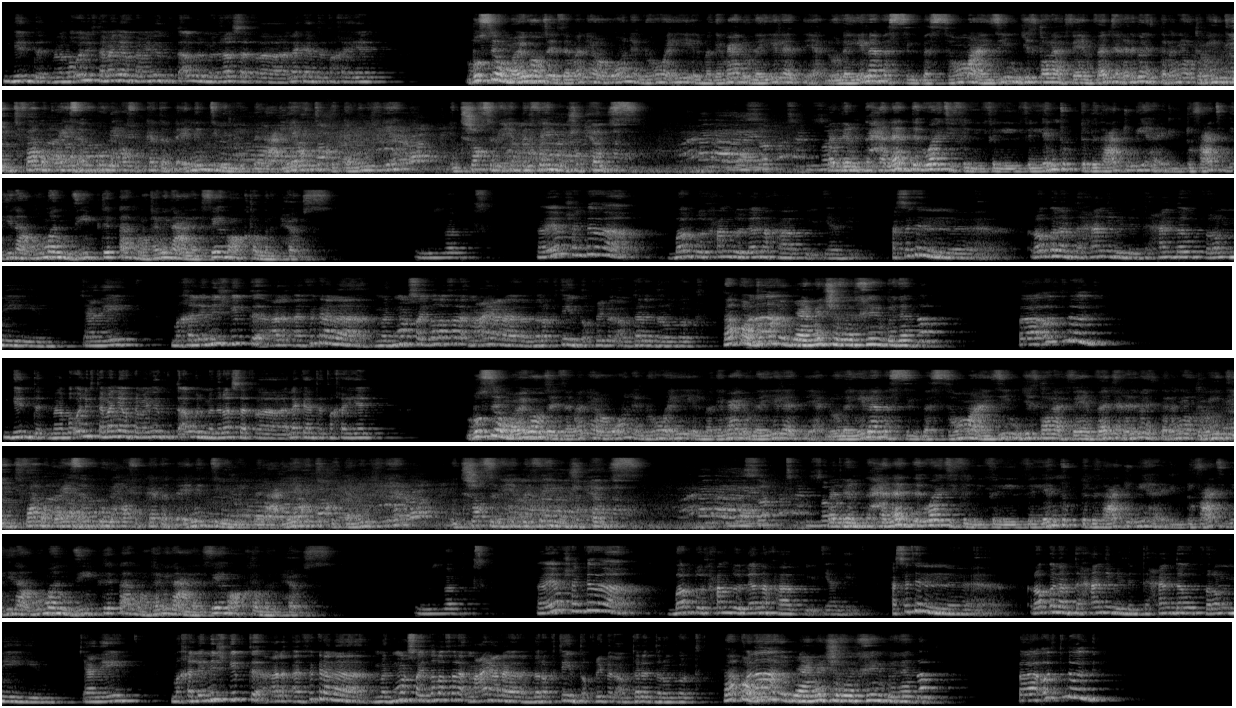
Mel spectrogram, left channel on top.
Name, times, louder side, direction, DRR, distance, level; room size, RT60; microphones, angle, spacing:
voice 1, 0.0-3.7 19.6-20.0 20.3-21.2 28.8-29.5 30.0-31.0 31.3-33.2 33.5-34.7 34.9-38.3 38.6-43.9 44.4-45.0 46.1-46.2 47.1-47.9, right 1 dB, 75° right, 1 dB, 1.5 m, -31 dB
voice 2, 4.6-16.5 16.8-18.6 20.6-27.9 44.2-46.2, left 1 dB, 60° left, -10 dB, 2.3 m, -28 dB
sound 1, 11.9-20.3, equal, 10° left, 2.1 m, -36 dB
7.6 x 5.2 x 2.9 m, 0.67 s
head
